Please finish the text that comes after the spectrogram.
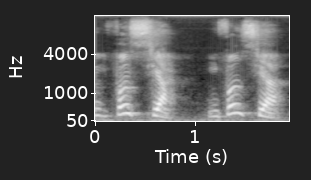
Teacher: tá vendo aqui uma paroxítona que a sílaba tônica é a penúltima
